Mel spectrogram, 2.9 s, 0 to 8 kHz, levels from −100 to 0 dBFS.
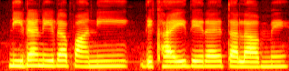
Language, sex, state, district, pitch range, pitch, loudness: Hindi, female, Madhya Pradesh, Bhopal, 210-230 Hz, 215 Hz, -17 LUFS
